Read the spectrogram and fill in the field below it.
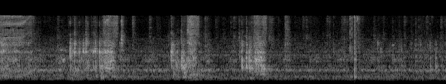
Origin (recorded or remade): recorded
